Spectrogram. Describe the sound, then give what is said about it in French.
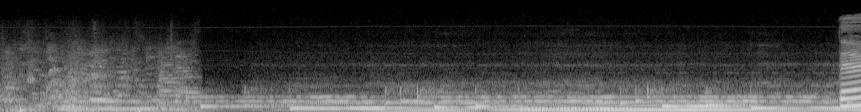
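An instrumental song intro plays, steady sustained notes stepping between pitches at a moderate, even volume, following a brief rougher, noisier burst at the very start. “je vous propose une autre lecture, mais une lecture de notes de musique par des instruments. Ça s'appelle, ça s'appelle une chanson, quoi.”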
